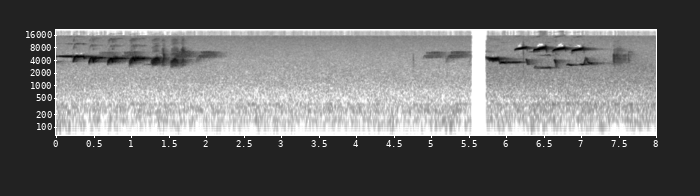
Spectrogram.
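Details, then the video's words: Blue-and-white flycatcher singing in satoyama countryside: a rapid run of high, clear whistled notes sliding downward, then a pause and a second bright phrase of falling whistles ending in buzzy notes. "里山で幸せの青い鳥 オオルリ（囀りあり）"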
